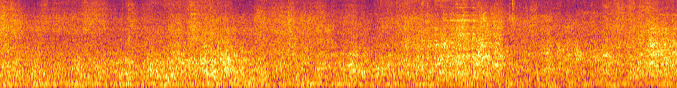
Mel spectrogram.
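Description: A coal train's steel hopper cars rolling past a few feet away: a steady, loud rumble of wheels on rail.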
